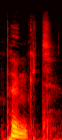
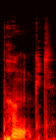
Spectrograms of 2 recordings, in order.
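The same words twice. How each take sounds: First: The name is pronounced with a Swiss German accent. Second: The name is pronounced with an English accent. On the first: "I think it's a Swiss company, so they might pronounce it more like Punkt" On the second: "because I'm speaking English, I'll say Punkt"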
